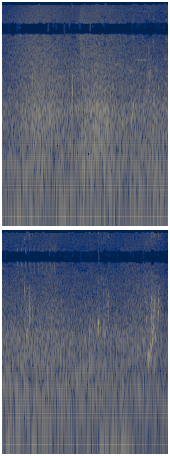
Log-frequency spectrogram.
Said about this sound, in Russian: Морские волны, ударяясь о прибрежные камни, образовывали белую пену.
